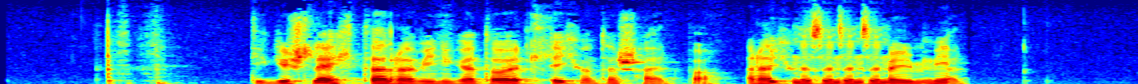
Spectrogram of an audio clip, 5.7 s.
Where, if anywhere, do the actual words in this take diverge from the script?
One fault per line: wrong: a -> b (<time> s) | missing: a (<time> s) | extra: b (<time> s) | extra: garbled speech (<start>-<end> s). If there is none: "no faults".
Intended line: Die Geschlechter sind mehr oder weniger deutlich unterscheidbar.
missing: sind mehr (1.9 s)
extra: garbled speech (3.7-4.9 s)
